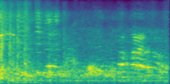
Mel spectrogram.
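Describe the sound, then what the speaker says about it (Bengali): Pigeons at a pigeon farm coo softly in repeated low, throaty calls, close by and mixed under steady talk. "একটা মুন্ডিয়ান একটা নর কবুতর"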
